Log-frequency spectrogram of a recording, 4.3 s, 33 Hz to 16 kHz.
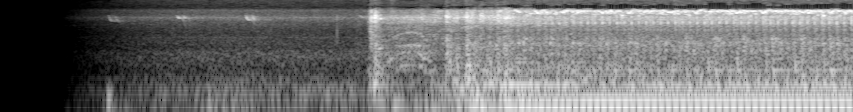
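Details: Mercedes-Benz OM651 diesel with timing chain rattle, before and after clips, both cold starts, the second 10°C colder: brief cranking, then the engine catches and settles into an even, steady idle with no rattle.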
